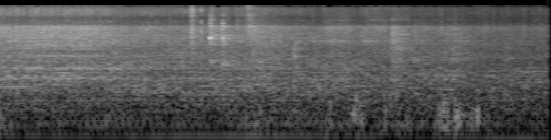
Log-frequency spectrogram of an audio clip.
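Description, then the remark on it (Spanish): A truck rumbles past with a steady, dense roar of engine and road noise that holds at an even loudness throughout, with no one speaking. “Segundo, que hay un camión.”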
